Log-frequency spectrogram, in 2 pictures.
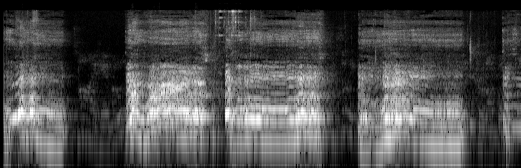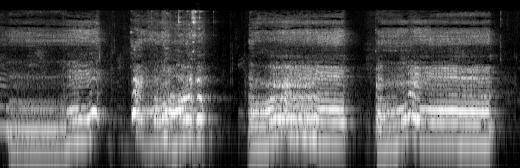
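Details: Pet dog making noises at a cat: a series of drawn-out, harmonic, moaning howl-like vocalizations, each lasting about one to one and a half seconds, separated by short pauses, some rising and wavering in pitch.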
